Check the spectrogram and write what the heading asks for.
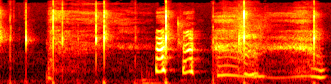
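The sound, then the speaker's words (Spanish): Several sharp finger snaps at an irregular pace, crisp and bright clicks, with voices and some tonal murmuring in between. “Los chasquidos de este capítulo.”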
